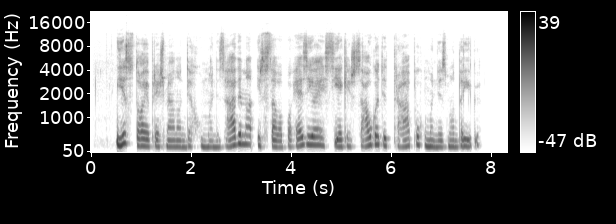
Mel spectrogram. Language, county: Lithuanian, Vilnius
